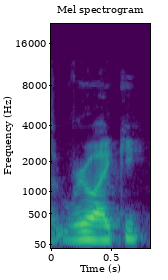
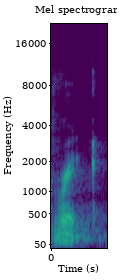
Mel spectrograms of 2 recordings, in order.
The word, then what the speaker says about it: Ruike: Also, some people will probably read it as Ruike or Ruike, but it's apparently pronounced Rake.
